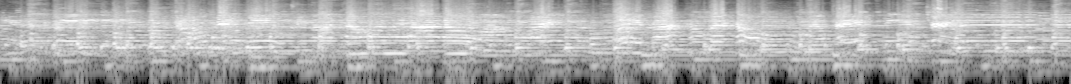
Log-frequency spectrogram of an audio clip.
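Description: Live bluegrass band playing: banjo, fiddle, mandolin and acoustic guitar together over a steady, even beat.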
